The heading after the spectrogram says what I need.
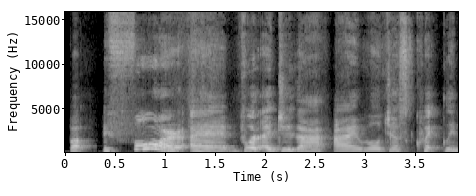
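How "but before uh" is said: ordinary talk, nothing marked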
